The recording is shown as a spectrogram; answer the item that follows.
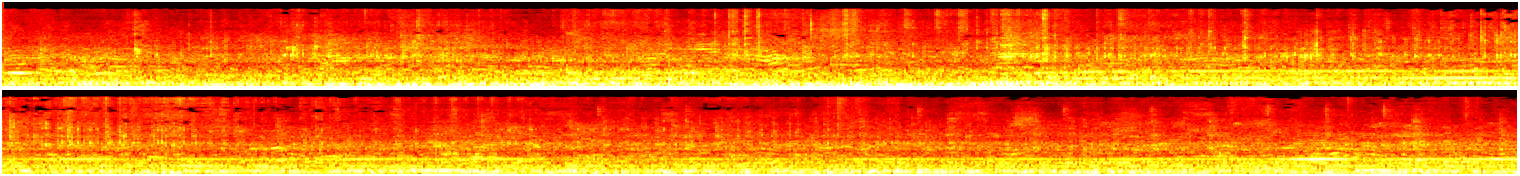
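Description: Outdoor ambience of a busy waterfront promenade: voices of passers-by over a low rumble. A steady hum comes in about five seconds in and holds.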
